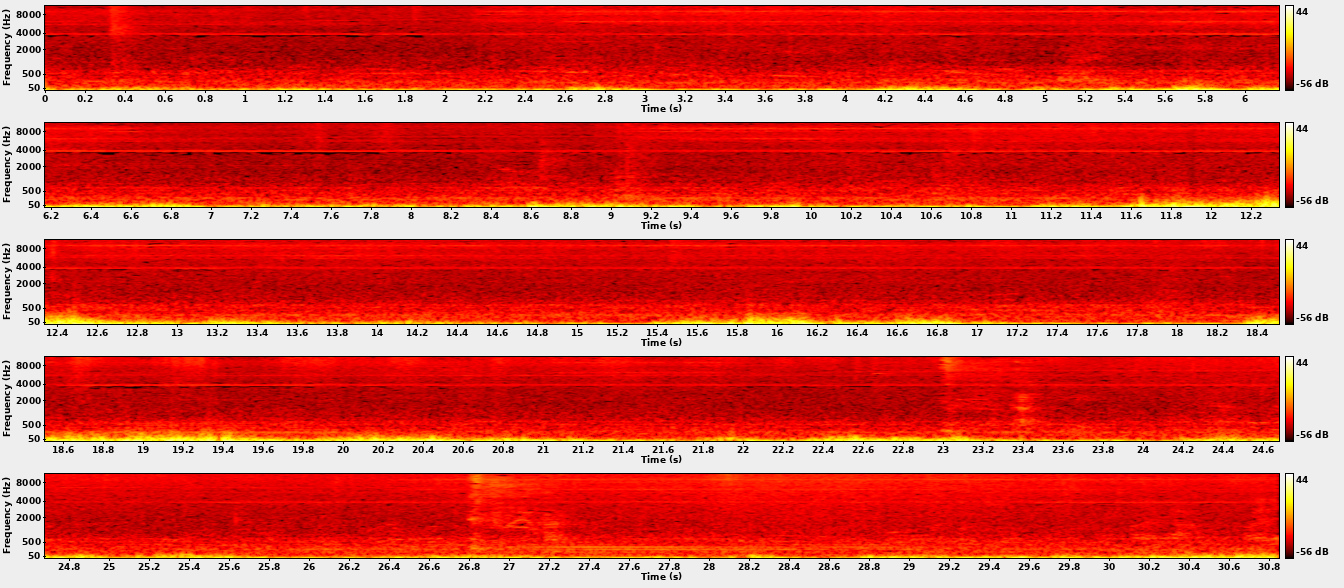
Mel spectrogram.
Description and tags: Field recording a of a train station in buenos Aires argentina.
